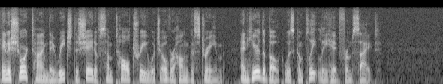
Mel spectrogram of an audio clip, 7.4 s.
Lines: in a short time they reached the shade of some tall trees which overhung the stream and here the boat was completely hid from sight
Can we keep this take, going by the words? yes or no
no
